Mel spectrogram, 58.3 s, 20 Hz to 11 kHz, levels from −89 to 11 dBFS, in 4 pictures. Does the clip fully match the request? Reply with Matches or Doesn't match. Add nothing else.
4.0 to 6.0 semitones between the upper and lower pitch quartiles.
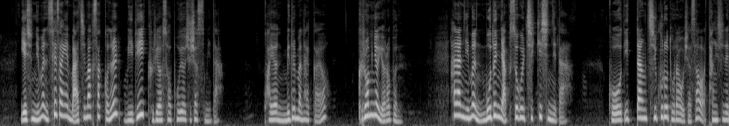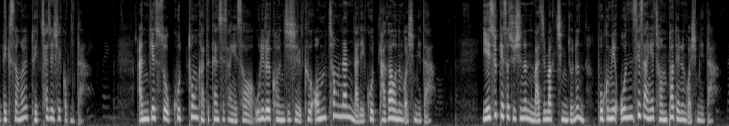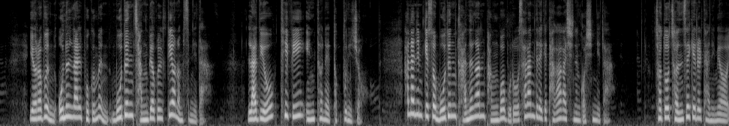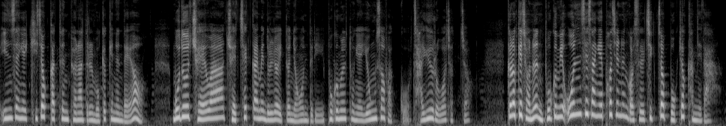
Matches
